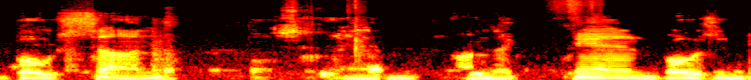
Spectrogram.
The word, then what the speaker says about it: Boatswain: and the what's that what looks literally is boatswain is actually pronounced bo sun on the can bows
